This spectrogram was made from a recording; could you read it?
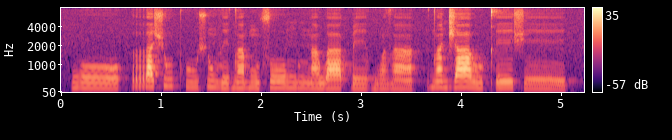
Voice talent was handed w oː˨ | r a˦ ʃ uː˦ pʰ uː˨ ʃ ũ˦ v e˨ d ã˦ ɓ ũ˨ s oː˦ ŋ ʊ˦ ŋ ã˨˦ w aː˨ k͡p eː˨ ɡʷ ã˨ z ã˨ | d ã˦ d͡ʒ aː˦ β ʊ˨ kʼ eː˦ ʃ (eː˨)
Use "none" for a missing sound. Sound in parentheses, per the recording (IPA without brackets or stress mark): eː˨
